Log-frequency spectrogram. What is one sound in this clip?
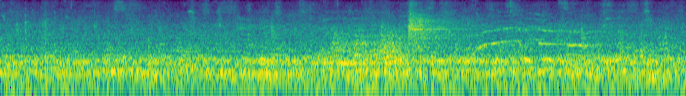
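A large crowd of men and women chatters and murmurs in a large echoing hall.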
